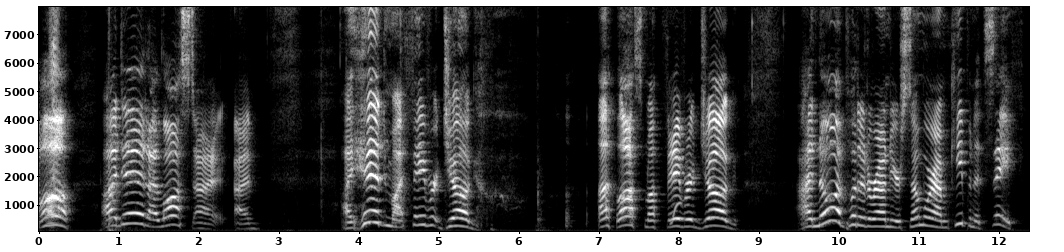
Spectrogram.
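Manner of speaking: fantasy dwarf character voice. Retelling a scene with an orc and a dwarf, speaker voices the dwarf: dwarf character voice. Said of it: "the dwarf's all".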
